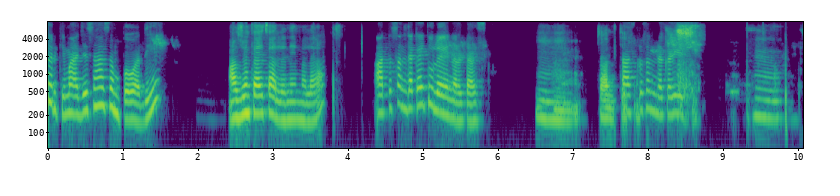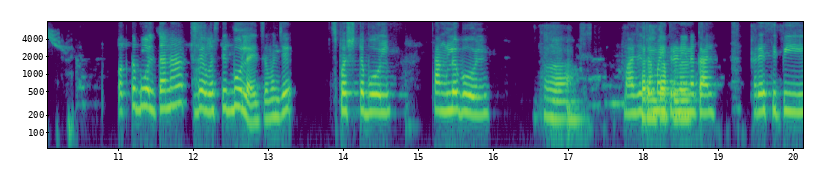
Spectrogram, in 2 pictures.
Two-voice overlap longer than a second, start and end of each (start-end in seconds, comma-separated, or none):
none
